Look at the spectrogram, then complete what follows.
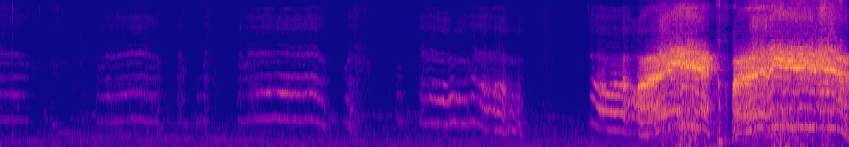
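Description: Female cat yowling while being mated: a series of drawn-out calls, about every two seconds, growing louder, then two long loud screams over the last four seconds, the female's cry at the end of mating.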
